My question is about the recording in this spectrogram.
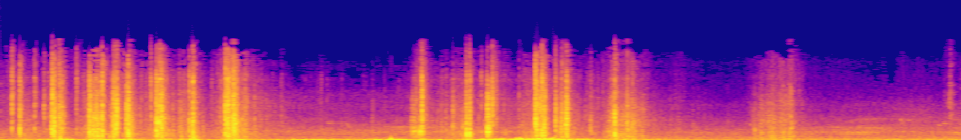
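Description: A quick run of sharp clicks and crackles in two bursts, with one more near the end.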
